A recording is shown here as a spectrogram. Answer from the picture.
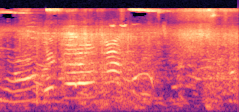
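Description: Young children's high-pitched voices calling out and chattering as they play.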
